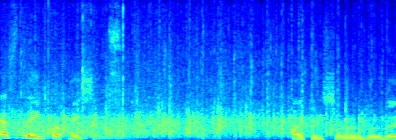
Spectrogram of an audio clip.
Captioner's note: applause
